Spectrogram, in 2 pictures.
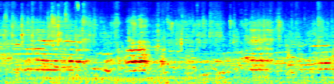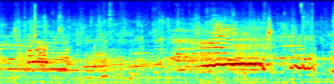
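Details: Chorus from thousands of egg-laying chickens on a farm. Overlapping harmonic clucks and calls continue without a break, and a rising drawn-out call stands clear toward the end.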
